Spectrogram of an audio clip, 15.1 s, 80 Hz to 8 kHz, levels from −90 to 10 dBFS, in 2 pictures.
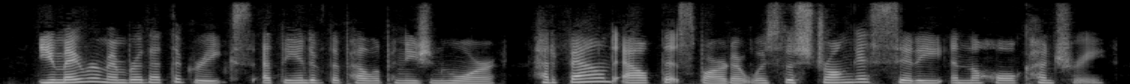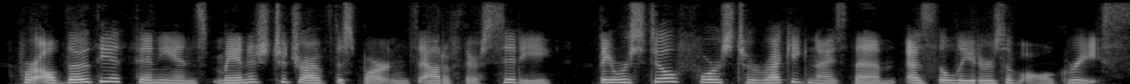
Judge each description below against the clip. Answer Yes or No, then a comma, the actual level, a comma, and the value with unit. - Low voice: No, high, 230 Hz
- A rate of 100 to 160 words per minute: No, fast, 205 wpm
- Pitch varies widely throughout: No, average, 3.5 semitones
